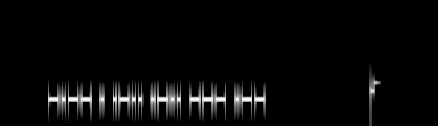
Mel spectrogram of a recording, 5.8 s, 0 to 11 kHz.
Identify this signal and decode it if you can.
Morse code, heard as a keyed tone, about 28 wpm, 700 Hz. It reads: YELLOW
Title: Six Letter Words - 28wpm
